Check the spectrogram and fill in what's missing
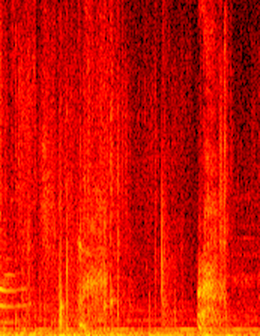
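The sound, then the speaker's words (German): A cat meows once or twice over a steady low mechanical hum, with the clearest drawn-out meow near the end standing out against the background noise. “Die Katze muss an eine Geheimvorrichtung gekommen sein.”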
